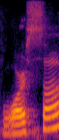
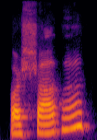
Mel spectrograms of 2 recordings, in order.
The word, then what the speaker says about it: Warsaw: He started out at the University of Warsaw, or that's how we pronounce it here, or Warszawa.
